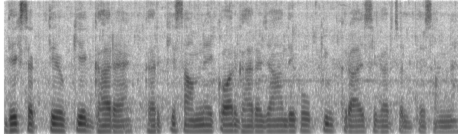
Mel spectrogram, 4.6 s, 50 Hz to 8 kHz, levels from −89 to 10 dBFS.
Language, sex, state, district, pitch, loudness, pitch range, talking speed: Hindi, male, Madhya Pradesh, Katni, 125 Hz, -19 LUFS, 120-135 Hz, 300 wpm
